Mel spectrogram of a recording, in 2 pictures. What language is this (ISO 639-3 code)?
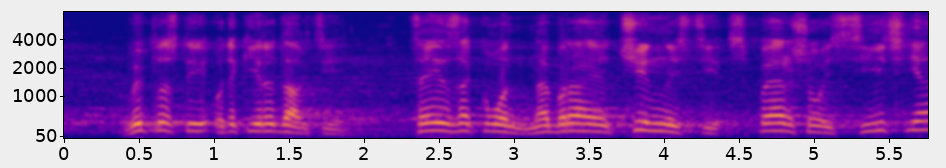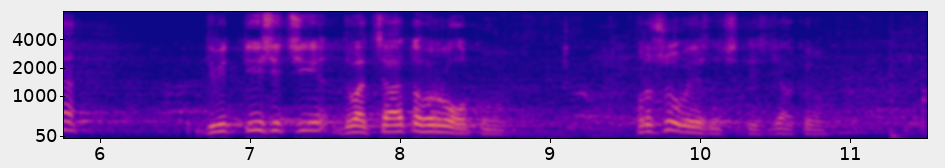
ukr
